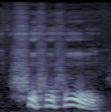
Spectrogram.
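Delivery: usual speaking voice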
